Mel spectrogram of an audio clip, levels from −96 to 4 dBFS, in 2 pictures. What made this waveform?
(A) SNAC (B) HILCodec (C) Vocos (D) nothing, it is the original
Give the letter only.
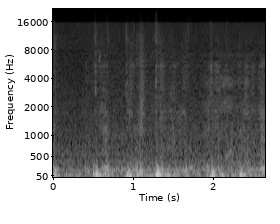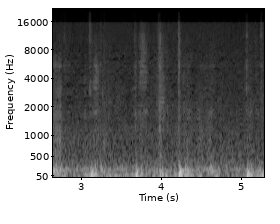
C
